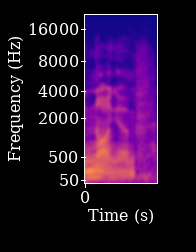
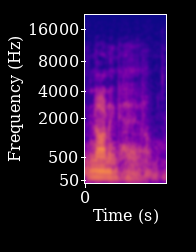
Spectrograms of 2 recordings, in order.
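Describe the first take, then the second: First: It is said with a local Nottingham pronunciation. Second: It is said with an American-style pronunciation. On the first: It is how people from there say it. "if you're from Nottingham, you would say Nottingham" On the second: It follows how the name is written. "the way Americans would say it"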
